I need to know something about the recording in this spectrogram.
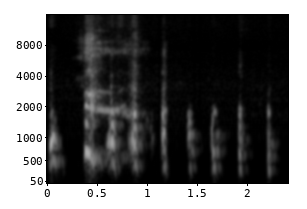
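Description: Women laughing: a burst of laughter, then a run of short 'ha' pulses about four a second through the second half.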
